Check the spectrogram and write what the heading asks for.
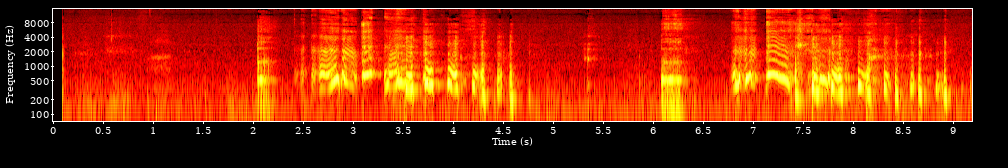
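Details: Two loud ordinary burps, each followed by bright giggling laughter from a baby boy who is amused by the burps.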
